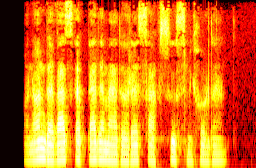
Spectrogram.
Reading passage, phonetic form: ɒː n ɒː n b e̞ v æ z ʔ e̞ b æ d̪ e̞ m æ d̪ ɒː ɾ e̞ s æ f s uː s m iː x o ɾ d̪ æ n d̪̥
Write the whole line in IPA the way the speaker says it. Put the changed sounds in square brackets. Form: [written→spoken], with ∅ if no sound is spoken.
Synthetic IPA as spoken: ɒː n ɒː n b e̞ v æ z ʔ e̞ b æ d̪ e̞ m æ d̪ ɒː ɾ e̞ s æ f s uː s m iː x o ɾ d̪ æ n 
